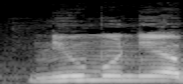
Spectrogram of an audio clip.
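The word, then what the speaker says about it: pneumonia: নিউমোনিয়া বানানের আগে প্রথমে হচ্ছে পি বসে, পি, নিউমোনিয়া।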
